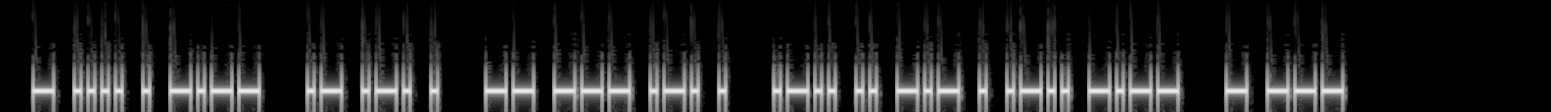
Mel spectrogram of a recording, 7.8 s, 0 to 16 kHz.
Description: Morse code, heard as a keyed tone, about 34 wpm, 700 Hz. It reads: THEY ARE MORE LIKELY TO
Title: Sets of 5 Words Encore2 35wpm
